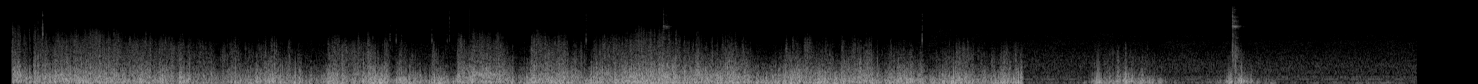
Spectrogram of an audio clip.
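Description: Wind buffeting the microphone in gusts, dropping to a much lower level about ten seconds in. A single sharp click stands out near the end.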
